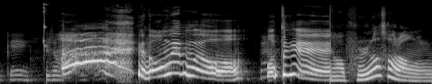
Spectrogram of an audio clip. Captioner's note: screams when something is pretty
